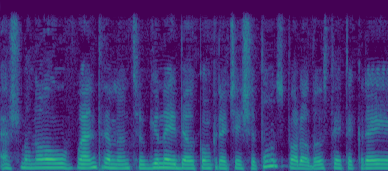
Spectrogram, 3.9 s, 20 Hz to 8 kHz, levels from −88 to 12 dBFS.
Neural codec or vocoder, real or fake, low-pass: codec, 16 kHz, 1.1 kbps, Voila-Tokenizer; fake; 7.2 kHz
